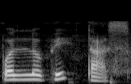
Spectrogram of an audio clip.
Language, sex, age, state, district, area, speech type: Assamese, female, 18-30, Assam, Sonitpur, rural, spontaneous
